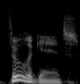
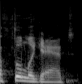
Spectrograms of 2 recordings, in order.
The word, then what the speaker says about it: Thulgant: And two, let's not put an extra syllable in this crazy creature's name. It's not a Thulgant, it's a Thulgant.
